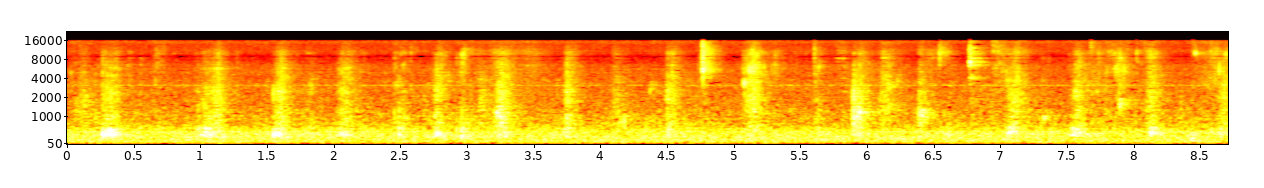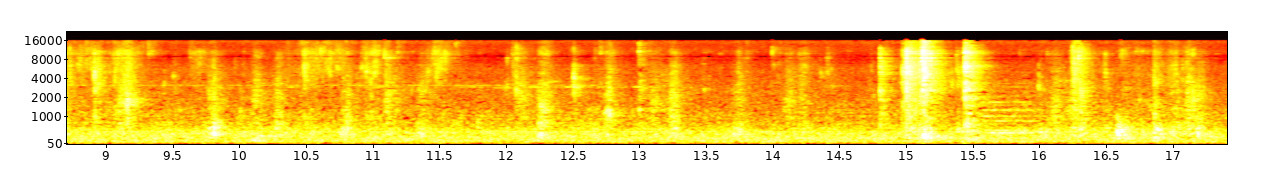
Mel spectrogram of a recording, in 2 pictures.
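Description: Faint, close-miked mouth sounds of eating rice and chana dal dubke by hand: scattered small chewing clicks and smacks, with the soft squish of fingers working the wet rice and dal. A short louder burst of chewing sounds comes about fifteen seconds in.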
